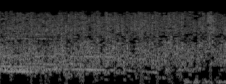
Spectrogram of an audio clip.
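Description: A steady, loud rushing hiss, like gushing water, with no clear pitch.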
